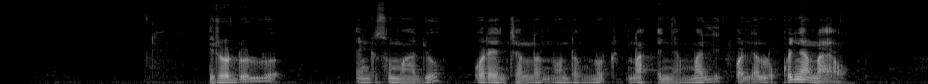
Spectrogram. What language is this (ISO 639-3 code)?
mas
